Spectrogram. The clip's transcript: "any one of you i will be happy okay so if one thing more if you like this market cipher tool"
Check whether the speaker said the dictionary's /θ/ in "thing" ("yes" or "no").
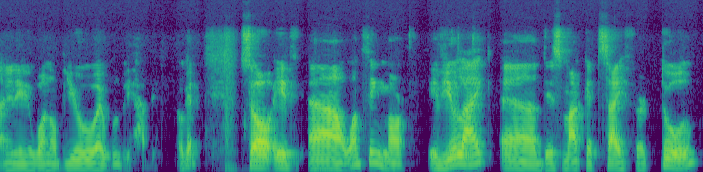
yes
